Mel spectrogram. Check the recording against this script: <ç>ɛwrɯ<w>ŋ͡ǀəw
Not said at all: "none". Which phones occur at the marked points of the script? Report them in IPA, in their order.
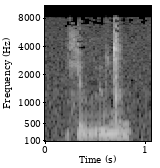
ç, w

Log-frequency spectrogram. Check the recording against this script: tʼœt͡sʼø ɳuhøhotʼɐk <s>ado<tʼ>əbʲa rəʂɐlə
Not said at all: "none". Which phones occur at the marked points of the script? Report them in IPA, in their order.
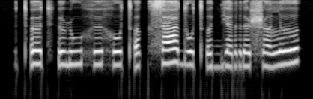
s, tʼ

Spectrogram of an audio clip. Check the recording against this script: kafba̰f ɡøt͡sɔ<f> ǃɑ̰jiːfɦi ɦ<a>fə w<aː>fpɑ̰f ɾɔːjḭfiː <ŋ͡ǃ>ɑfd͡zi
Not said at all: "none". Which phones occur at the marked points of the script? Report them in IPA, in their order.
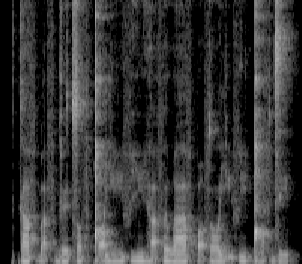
f, a̰, aː, ɡ͡ǃ

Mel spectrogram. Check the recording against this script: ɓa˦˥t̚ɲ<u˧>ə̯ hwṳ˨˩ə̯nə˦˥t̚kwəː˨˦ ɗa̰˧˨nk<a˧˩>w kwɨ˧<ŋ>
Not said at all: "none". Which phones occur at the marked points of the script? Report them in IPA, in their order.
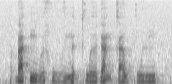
u˨˦, a˨˦, ŋ

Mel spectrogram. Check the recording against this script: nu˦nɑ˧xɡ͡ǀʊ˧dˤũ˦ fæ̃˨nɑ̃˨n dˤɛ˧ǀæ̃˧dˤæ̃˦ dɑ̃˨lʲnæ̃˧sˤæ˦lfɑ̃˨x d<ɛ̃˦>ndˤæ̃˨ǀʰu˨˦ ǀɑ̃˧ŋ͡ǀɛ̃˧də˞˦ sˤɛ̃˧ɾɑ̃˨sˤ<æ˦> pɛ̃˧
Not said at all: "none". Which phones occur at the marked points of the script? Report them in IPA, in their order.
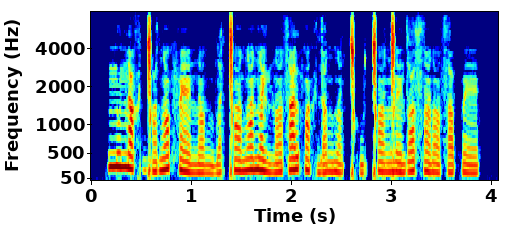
ɛ˦, ɛ˦

